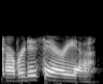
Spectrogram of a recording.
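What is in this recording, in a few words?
request hold, swat female; vo; Counter Strike Model Pack; CS:GO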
